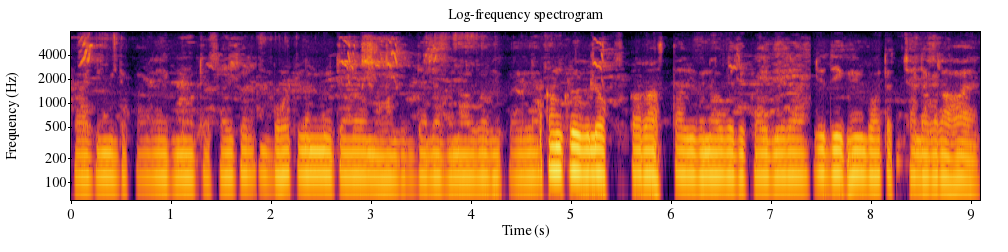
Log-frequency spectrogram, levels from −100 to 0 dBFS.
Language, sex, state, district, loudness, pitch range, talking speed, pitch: Hindi, male, Chhattisgarh, Rajnandgaon, -19 LUFS, 115-120 Hz, 250 wpm, 115 Hz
